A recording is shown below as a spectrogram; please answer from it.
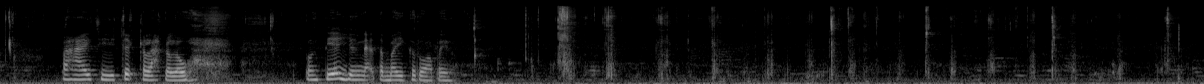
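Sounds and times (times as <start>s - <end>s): person chewing crunchy food: 4.7s - 12.0s.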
